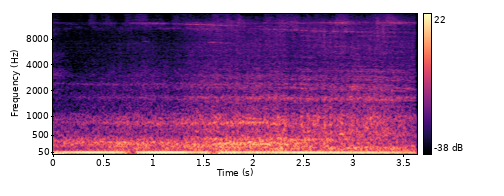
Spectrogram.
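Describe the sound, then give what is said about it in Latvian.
A train rumbles past beneath the recently repaired overpass that carries the Liepāja highway over the Jaungava–Tukums railway, a loud, steady low roar of rolling wheels and rail noise that holds for several seconds with no voices. “Savukārt pārvads uz Liepājas šosejas pāri Jaungavas tūkuma dzelzceļu ir viens no tiem objektiem, kurā skaidri redzam, Nav gluži tā, ka valsts tiltus būtu atstājusi novārtā.”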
